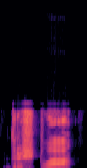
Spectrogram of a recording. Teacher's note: a palatal sh followed by a dental t always morphs into a st, retroflex plus retro.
